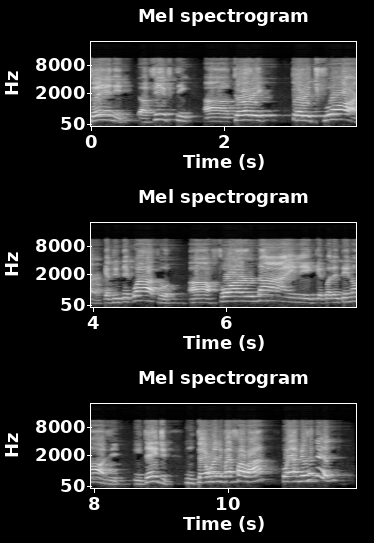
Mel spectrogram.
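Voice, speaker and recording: A man teaching a spoken English lesson, who repeats phrases slowly and draws out each word. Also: high-pitched, low-quality recording.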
